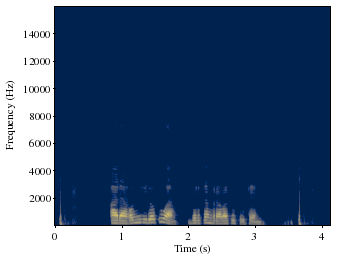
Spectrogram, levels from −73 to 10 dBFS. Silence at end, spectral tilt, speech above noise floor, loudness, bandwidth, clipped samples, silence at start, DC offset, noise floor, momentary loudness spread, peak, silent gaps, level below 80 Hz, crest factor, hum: 0.45 s; -10.5 dB/octave; 61 dB; -17 LUFS; 3.1 kHz; under 0.1%; 0.05 s; under 0.1%; -78 dBFS; 24 LU; 0 dBFS; none; -56 dBFS; 18 dB; none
